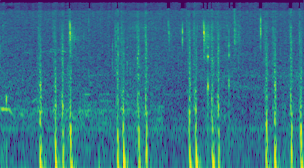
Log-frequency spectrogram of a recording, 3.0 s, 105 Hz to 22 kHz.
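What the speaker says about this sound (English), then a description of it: "get on the horse, get on the horse" In the video game Assassin's Creed 2, a horse gallops with rhythmic, fairly loud hoofbeats in quick clusters, continuing steadily under a faint game ambience.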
